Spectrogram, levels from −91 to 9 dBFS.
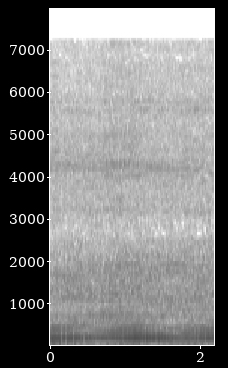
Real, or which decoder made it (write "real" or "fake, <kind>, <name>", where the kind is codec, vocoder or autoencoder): real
